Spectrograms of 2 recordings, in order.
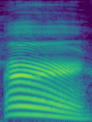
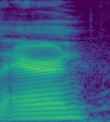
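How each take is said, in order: First: The name is squeezed into one drawled syllable. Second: The name is said plainly with two syllables. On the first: "He goes, Ern" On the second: "My brother's name is Aaron"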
